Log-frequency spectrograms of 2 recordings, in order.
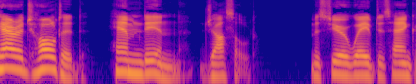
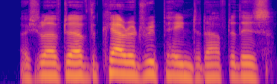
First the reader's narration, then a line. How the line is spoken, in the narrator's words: Monsieur grumbled wearily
